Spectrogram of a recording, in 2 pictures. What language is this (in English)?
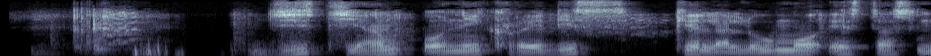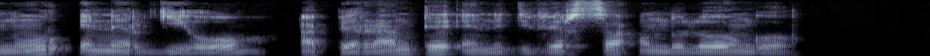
Esperanto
